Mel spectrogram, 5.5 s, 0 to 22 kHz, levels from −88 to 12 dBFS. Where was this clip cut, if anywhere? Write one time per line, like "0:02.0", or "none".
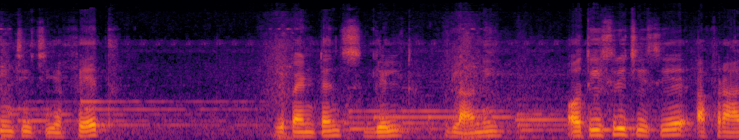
none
